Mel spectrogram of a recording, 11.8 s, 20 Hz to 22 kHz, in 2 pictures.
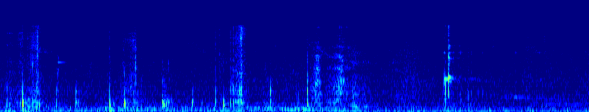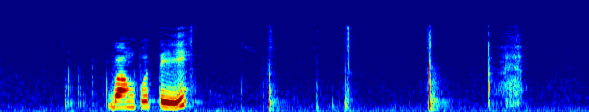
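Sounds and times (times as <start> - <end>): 
speech: 7.0 - 7.9
knife chopping red chilli on a board: 10.1 - 10.9.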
